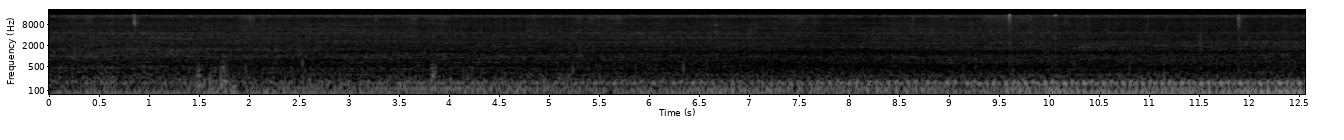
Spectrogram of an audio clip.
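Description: A 2011 Ford F-350's 6.7-liter Power Stroke V8 turbodiesel idling with a steady low hum, growing slightly louder near the end.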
